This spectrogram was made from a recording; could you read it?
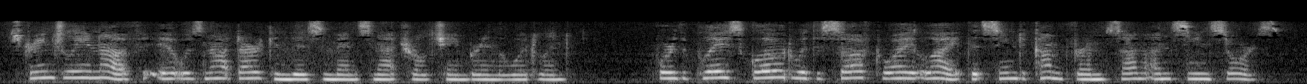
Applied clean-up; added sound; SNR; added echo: none; none; none; none.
